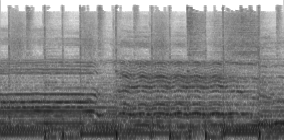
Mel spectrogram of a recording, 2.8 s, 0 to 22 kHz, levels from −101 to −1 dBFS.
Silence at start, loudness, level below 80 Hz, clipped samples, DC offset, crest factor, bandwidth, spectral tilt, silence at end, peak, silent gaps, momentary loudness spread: 0 s; -17 LUFS; -30 dBFS; under 0.1%; under 0.1%; 14 dB; 19 kHz; -5.5 dB/octave; 0 s; -2 dBFS; none; 1 LU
